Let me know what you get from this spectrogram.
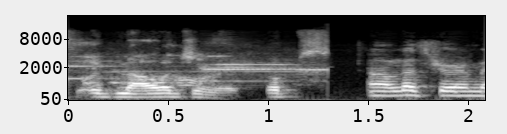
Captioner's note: phone rings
